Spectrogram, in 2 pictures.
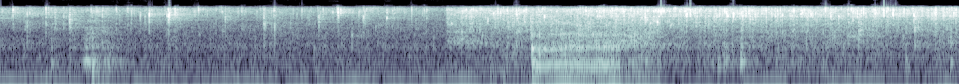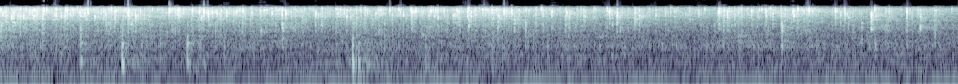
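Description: Potato perkedel patties coated in beaten egg deep-frying in hot oil in a wok: a steady sizzle that grows much louder about two seconds in, as another egg-coated patty goes into the oil.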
